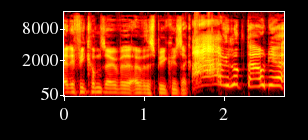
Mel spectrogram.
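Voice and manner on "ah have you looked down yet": put-on very high, panicky announcer voice. Retelling a comedy joke, a captain on the speaker: imitating a panicking captain. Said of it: "he's, like, panicking".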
